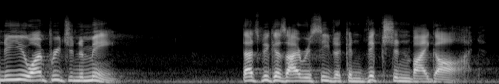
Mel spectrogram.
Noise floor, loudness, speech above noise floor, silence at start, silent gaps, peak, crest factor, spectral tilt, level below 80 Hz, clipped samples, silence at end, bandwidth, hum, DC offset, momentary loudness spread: -46 dBFS; -17 LUFS; 29 dB; 0 s; none; 0 dBFS; 18 dB; -6 dB/octave; -60 dBFS; under 0.1%; 0.2 s; 10 kHz; none; under 0.1%; 6 LU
